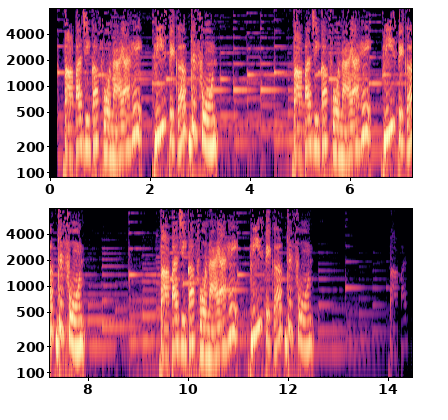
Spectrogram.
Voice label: phone call

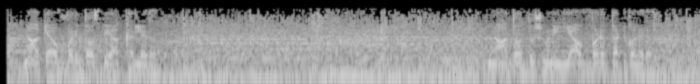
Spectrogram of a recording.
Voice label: telugu dialogue; kgf 2

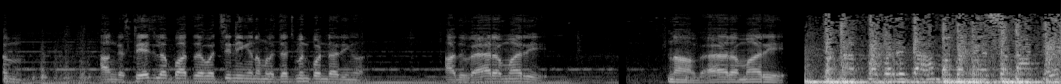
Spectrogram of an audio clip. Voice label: attitude dialogue

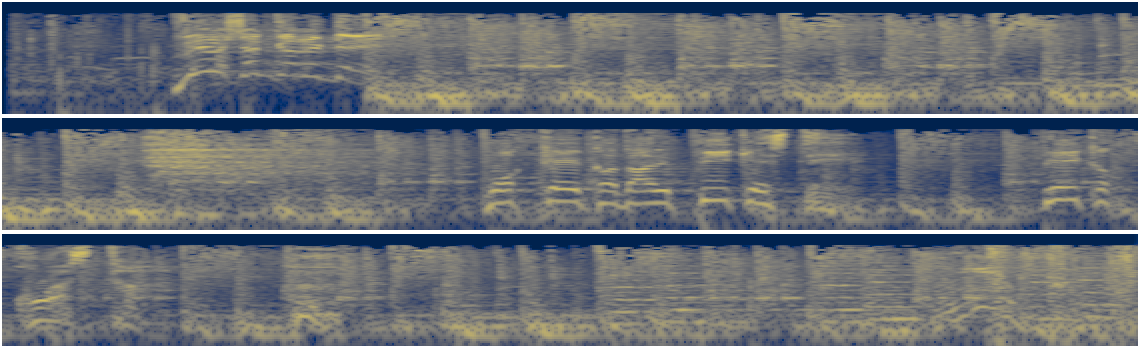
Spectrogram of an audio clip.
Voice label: telugu dialogue, attitude; indra; chiranjivi

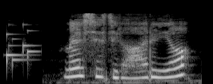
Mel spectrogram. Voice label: you have a new message anime voice notification

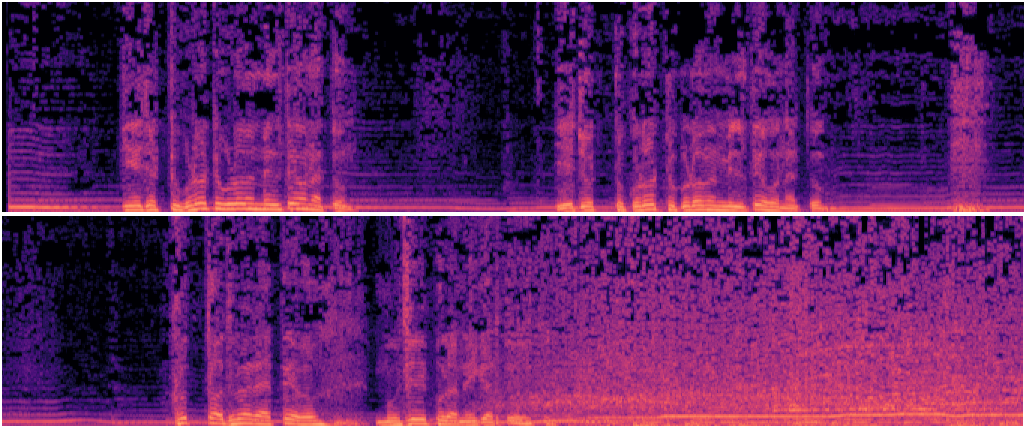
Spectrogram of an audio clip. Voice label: emotional shayari

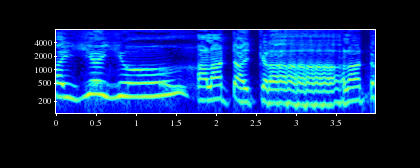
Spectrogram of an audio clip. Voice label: tamil funny sms

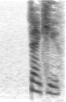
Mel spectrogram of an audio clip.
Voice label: thank you voice sms tone; pubg

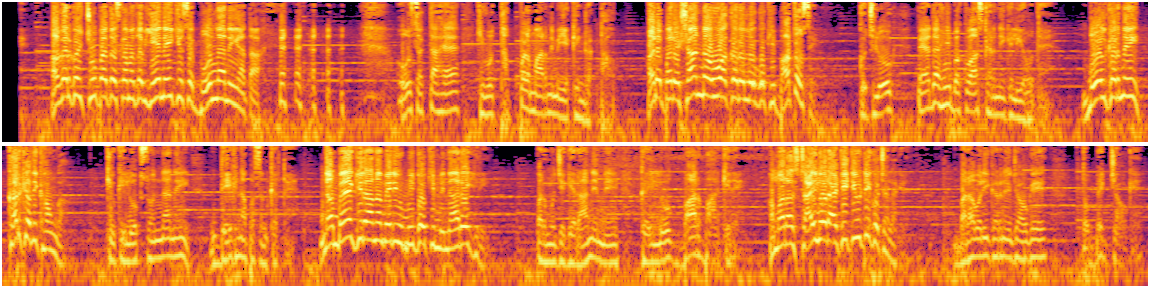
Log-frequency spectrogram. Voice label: attitude dialogue; prabhas; saaho

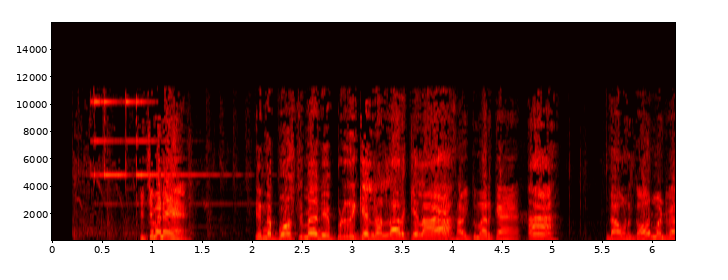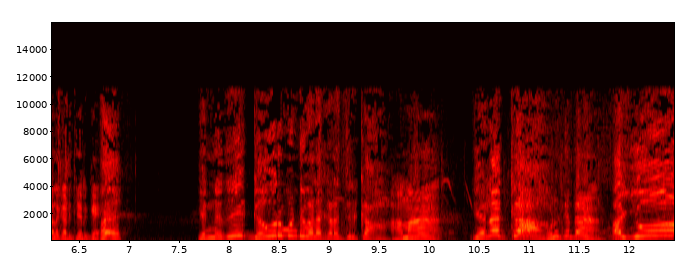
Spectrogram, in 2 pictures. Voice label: funny; vanakkam; vadivelu

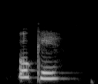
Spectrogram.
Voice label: oh yes girl voice

